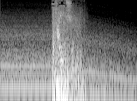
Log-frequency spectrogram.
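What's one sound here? A toy car crashes into a wall with a loud bang.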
